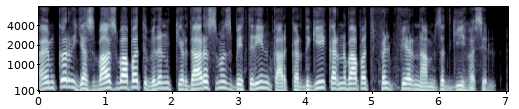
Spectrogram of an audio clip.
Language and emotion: Kashmiri, neutral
